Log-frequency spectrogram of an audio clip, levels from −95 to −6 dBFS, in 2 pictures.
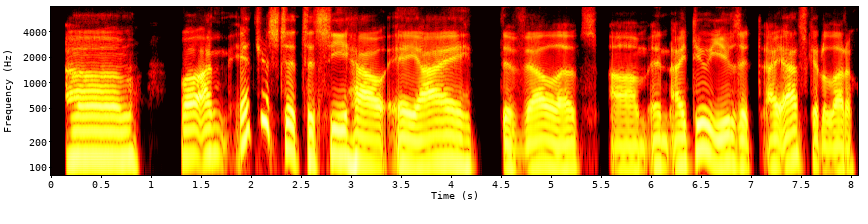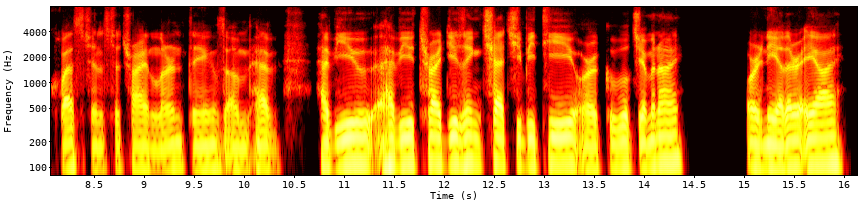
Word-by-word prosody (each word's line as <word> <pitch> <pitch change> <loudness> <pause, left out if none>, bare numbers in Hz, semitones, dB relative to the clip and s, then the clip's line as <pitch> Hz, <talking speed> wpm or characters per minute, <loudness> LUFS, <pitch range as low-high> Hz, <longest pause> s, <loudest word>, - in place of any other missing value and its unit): Um, 130 -1 +3 0.4
well, 140 +1 +4
I'm 145 +1 +1
interested 215 - +1
to 130 - +1
see 135 +3 +1
how 110 -3 +3
AI 110 0 +2 0.3
develops, 95 +1 0
um, 90 0 -3
and 105 -1 -3
I 110 +1 +1
do 160 +10 +2
use 115 -5 +1
it, 105 -4 0
I 105 0 0
ask 135 - 0
it 110 -4 -3
a - - -2
lot 90 0 0
of 85 +1 -5
questions 90 -1 -5
to 85 - -8
try 90 0 -3
and 80 -2 -4
learn 95 +4 -4
things, 90 0 -4
um, 85 -1 -4
have 90 -3 -3 0.4
have 95 -2 -2
you 110 +3 +2
have 105 -1 0
you 110 0 +3
tried 110 -1 0
using 115 -1 +1
ChatGPT 110 +1 0
or 85 0 0
Google 95 +2 -2
Gemini 105 +7 0 0.7
or 95 -1 +2
any 90 0 +2
other 100 +4 +3
AI? 110 0 +2
105 Hz, 160 wpm, -21 LUFS, 90-115 Hz, 0.7 s, well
